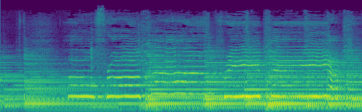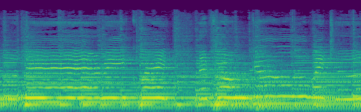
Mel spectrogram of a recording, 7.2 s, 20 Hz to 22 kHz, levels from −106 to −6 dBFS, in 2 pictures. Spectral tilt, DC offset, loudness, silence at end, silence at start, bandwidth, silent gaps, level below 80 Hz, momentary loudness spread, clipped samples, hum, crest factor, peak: -6.5 dB/octave; under 0.1%; -17 LUFS; 0 s; 0 s; 12.5 kHz; none; -58 dBFS; 6 LU; under 0.1%; none; 14 dB; -4 dBFS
